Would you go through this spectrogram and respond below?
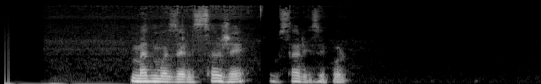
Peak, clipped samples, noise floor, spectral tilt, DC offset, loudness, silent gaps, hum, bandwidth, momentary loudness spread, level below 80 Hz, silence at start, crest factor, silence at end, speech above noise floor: -2 dBFS; under 0.1%; -64 dBFS; -6 dB/octave; under 0.1%; -19 LUFS; none; none; 17 kHz; 15 LU; -50 dBFS; 0.05 s; 20 dB; 1.95 s; 46 dB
